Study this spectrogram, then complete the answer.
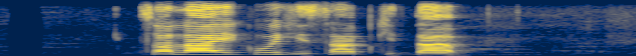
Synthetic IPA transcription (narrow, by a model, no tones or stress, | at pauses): t͡sʌlaekoɦisab̚kit̪ab̚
